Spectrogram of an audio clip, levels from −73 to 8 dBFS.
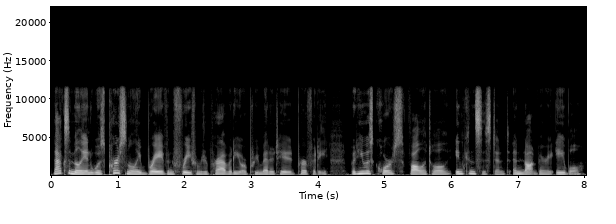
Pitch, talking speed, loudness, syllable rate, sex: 185 Hz, 155 wpm, -18 LUFS, 6.1 syllables/s, female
